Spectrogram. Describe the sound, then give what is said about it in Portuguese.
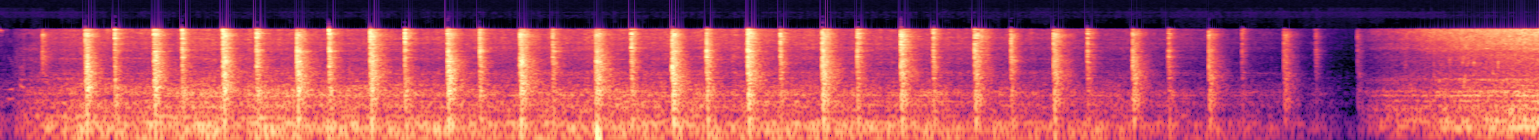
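Artisanal hand hammering by a rudimentary method, done with a hammer rather than modern tools, beside a furnace with a very strong fire: sharp metallic blows falling in a steady rhythm of about two per second over a constant low roar, then stopping abruptly near the end. “Não tem muita coisa moderna, é no martelo mesmo. É um método bem rudimentar.”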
